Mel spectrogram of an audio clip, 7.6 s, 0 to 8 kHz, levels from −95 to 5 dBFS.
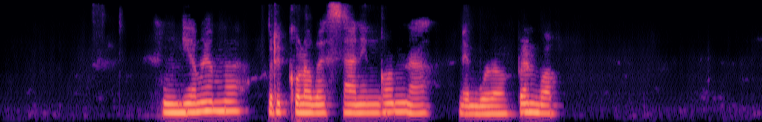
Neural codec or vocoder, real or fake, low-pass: codec, 16 kHz, 1 kbps, X-Codec, HuBERT features, trained on balanced general audio; fake; 7.2 kHz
